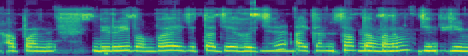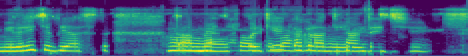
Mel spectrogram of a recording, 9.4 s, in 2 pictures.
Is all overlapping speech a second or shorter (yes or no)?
no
